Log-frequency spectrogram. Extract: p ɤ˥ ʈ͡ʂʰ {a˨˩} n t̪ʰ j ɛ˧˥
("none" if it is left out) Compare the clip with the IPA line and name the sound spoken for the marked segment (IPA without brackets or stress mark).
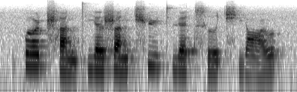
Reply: a˨˩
